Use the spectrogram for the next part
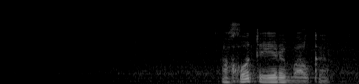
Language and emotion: Russian, neutral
